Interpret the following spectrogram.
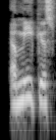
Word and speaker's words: amicus: But this is this is in my view and I wrote this in an uh amicus brief or amus brief depending on on how how you like to pronounce it.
